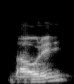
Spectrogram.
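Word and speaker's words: Māori: You're from Maori tribe, right? Did I pronounce that right? Maori, very good.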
